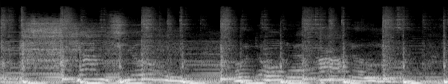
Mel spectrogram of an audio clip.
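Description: Live band music: a man singing over guitar and a steady drum beat.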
